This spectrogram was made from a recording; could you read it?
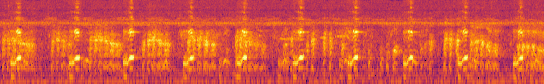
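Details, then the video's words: White-breasted waterhen used as a trapping decoy calls monotonously: clipped rising notes repeated almost twice a second for the whole stretch, over low background noise. "Dợt chim cuốc mồi"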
